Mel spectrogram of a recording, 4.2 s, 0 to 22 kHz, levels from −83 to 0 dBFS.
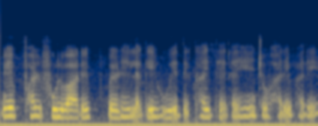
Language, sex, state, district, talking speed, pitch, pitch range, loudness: Hindi, female, Bihar, Gopalganj, 185 wpm, 220 Hz, 210-235 Hz, -17 LUFS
